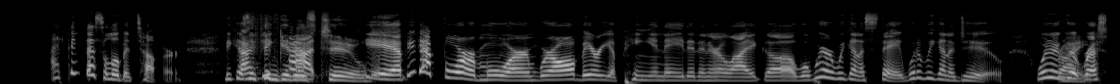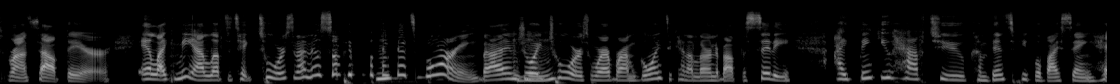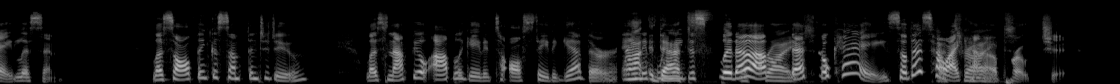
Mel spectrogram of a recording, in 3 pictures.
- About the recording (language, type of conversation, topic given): English, unstructured, How do you convince friends to join you on trips?
- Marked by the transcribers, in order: none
